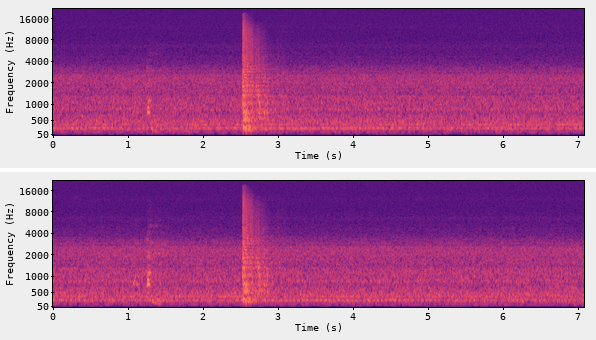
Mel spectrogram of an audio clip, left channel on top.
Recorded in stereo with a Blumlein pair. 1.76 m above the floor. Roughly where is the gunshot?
Ahead.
